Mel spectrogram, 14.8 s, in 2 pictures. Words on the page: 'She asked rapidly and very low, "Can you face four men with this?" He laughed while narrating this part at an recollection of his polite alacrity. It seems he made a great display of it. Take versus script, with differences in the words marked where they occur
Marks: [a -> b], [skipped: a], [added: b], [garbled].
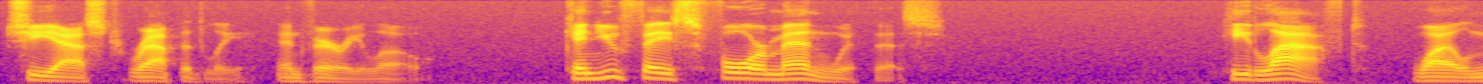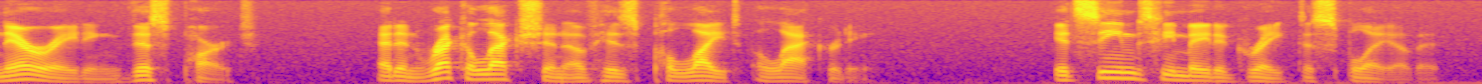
'She asked rapidly and very low, "Can you face four men with this?" He laughed while narrating this part at an recollection of his polite alacrity. It seems he made a great display of it.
